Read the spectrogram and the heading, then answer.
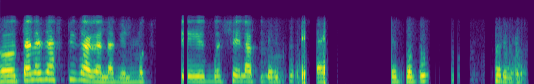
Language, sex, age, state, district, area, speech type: Marathi, male, 18-30, Maharashtra, Osmanabad, rural, conversation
